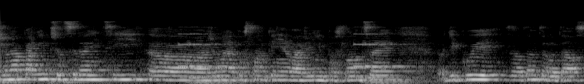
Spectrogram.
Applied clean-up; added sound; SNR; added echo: none; Alarm; 11 dB; reverberation time 0.6 s.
